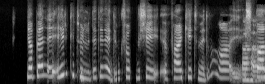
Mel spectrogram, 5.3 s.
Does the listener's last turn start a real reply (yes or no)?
no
